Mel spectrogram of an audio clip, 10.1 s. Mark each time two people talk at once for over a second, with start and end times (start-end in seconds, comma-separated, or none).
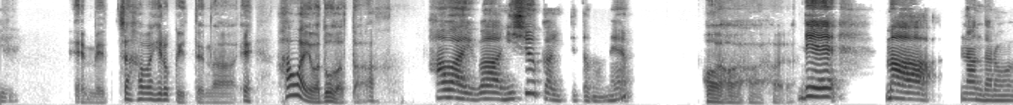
none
